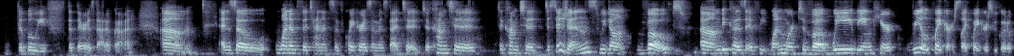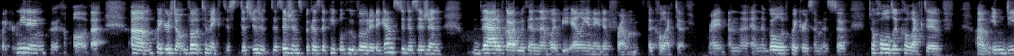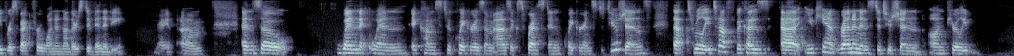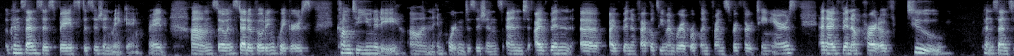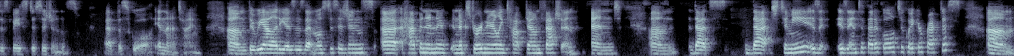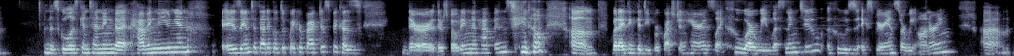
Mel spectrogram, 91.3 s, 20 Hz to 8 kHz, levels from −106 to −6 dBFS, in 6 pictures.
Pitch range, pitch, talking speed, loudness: 170-215 Hz, 190 Hz, 160 wpm, -29 LUFS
